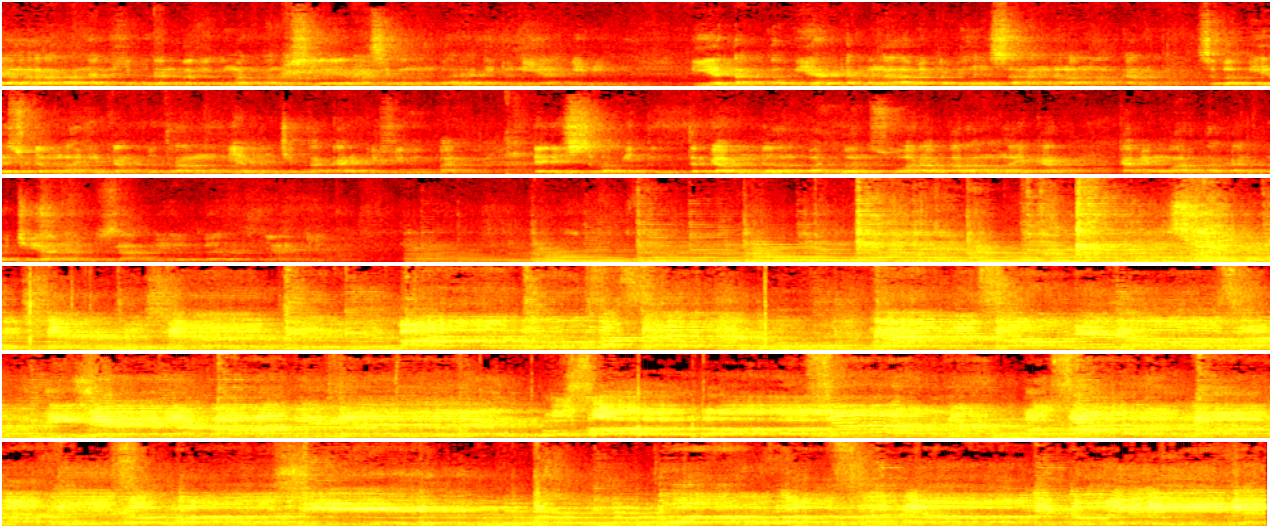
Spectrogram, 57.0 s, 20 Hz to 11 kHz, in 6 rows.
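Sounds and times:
strummed acoustic guitar: 22.0 - 57.0
mixed choir singing: 27.3 - 57.0.

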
